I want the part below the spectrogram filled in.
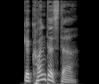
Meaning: inflection of gekonnt: 1. strong/mixed nominative masculine singular superlative degree 2. strong genitive/dative feminine singular superlative degree 3. strong genitive plural superlative degree
- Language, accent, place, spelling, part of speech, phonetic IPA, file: German, Germany, Berlin, gekonntester, adjective, [ɡəˈkɔntəstɐ], De-gekonntester.ogg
